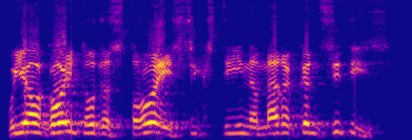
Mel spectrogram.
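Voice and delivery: put-on loud, high, hammy Russian-accented threat; bad Russian accent. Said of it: "with these bad Russian accent, as bad as mine".

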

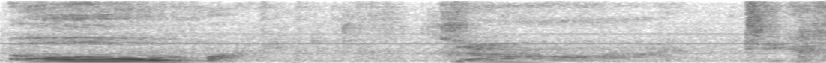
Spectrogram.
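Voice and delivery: oh my God, real shock; excited outburst. Real, not acted. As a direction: blurt it out, amazed. Excited recap of shocking scene.

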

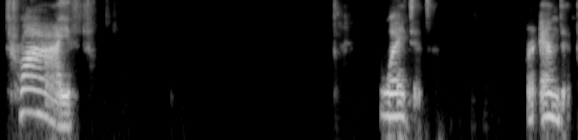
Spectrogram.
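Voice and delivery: each word said alone, \"Liked\" with crisp t, \"needed\" with id; contrast -ed endings. Shown as a demonstration. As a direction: model the different endings one by one. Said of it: "Listen, it's different". (contrasta cada final -ed)

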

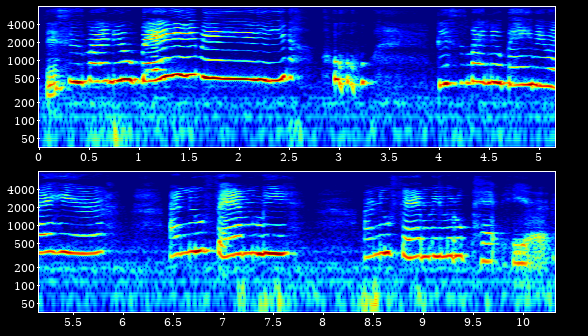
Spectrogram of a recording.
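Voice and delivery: squeaky high pet voice for the kitten. Real, not acted. Showing the new kitten.

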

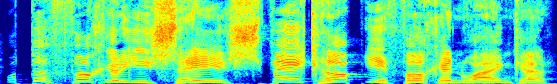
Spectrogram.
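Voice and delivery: cocky mock Irish accent, lightly done; a gamer playing brash Irish fighter Conor McGregor; swaggering put-on Irish brogue. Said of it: "My name is fucking Conor McGregor".

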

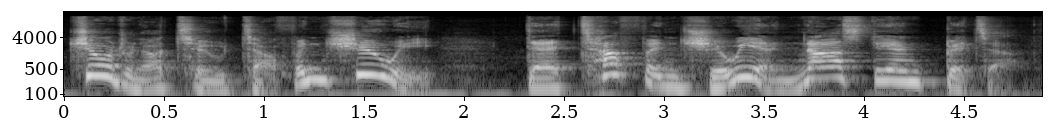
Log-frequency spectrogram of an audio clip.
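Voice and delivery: high, loud, protesting croc; disgusted smaller crocodile. Acted. Smaller crocodile arguing children taste bad, high and disgusted. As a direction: complain shrilly as the little croc.

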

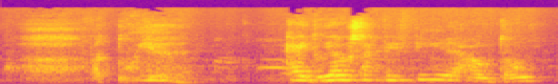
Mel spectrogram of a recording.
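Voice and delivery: loud, high-pitched protest; indignant outburst. Real, not acted. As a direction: yell at the driver who wrecked your race. Blames car that knocked him back.

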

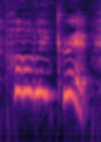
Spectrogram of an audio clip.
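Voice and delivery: high, loud amazed cry; real squeal of disbelief; stunned elation. Real, not acted. Confirms second positive test.

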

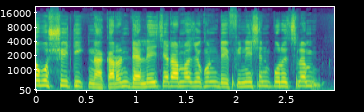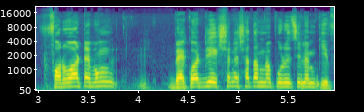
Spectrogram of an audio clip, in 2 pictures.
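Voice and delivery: ordinary delivery

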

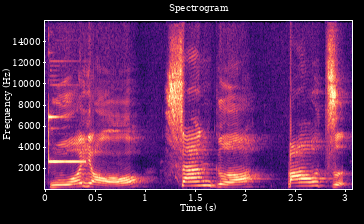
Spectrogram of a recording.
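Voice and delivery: Wo you san ge said very slowly, word by word; slow model sentence. Shown as a demonstration. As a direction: spell out Wo you san ge bao zi for learners. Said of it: "bọn mình sẽ nói làm sao".

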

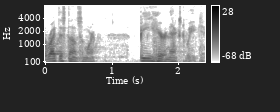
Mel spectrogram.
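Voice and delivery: murmured follow-up instruction; same words, now hushed and low; quiet repeat. Shown as a demonstration.

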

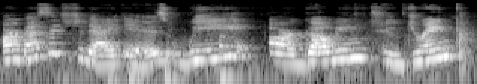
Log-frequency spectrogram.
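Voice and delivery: slow, deliberate dictation pace; slow message. Shown as a demonstration. Teacher reads the daily message to kids, slowly. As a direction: spell it out word by word.

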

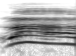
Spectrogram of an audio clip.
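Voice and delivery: high, loud villain yell; hammed-up villain shout; bad guy yell. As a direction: let out a short fierce battle cry. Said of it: "like the bad guy yells".

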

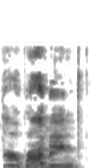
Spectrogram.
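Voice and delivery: plain reading voice

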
